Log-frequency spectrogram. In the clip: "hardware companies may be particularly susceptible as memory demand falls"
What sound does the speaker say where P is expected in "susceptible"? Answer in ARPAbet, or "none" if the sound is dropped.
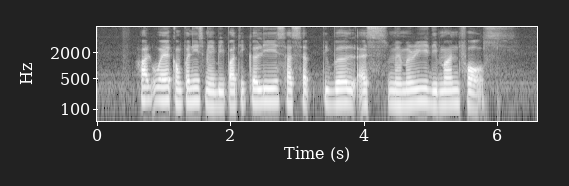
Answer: P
